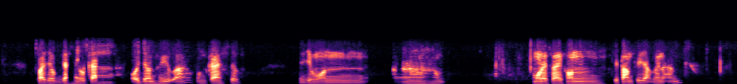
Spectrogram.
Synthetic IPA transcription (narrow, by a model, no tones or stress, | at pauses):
pad͡ʒɔk̚d͡ʒaɦɛlkaɔd͡ʒɔnɦujuʔaunkaɦɛsəb̚ | d͡ʒimɔn | mɔɽɛsajkʰɔnt͡ʃɛt̪amsid͡ʒaʔmɛna̰ʔan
